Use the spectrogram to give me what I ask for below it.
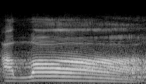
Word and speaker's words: আল্লাহ: আল্লাহ পাকের উচ্চারণটা হচ্ছে, আল্লাহ পাকের নামের উচ্চারণ হচ্ছে আল্লাহ। মুখটা একটু গোল হয়ে যাবে, বলেন আল্লাহ আল্লাহ সুবহানাল্লাহ।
